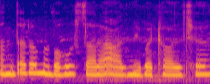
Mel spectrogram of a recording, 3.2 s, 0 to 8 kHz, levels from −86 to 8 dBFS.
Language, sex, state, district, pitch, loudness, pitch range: Maithili, female, Bihar, Saharsa, 250 Hz, -14 LUFS, 240-255 Hz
